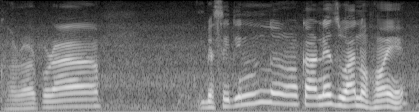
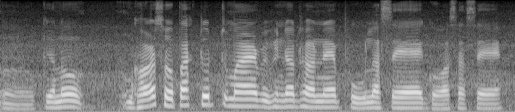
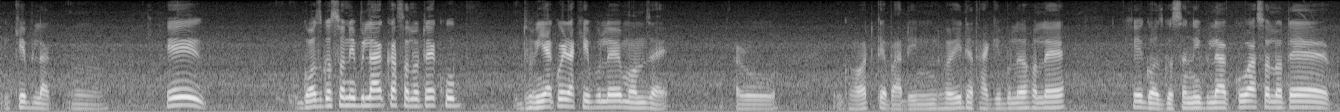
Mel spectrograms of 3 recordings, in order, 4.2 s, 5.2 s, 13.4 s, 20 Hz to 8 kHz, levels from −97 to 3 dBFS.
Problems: constant background noise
